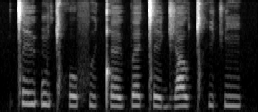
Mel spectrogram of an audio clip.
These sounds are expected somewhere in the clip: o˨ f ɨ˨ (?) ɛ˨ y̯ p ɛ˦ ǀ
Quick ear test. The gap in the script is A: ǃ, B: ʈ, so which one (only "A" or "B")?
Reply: A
